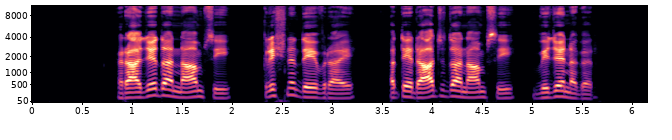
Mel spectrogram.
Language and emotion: Punjabi, neutral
